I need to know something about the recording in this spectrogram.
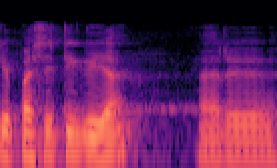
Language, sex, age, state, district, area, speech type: Bodo, male, 30-45, Assam, Kokrajhar, urban, spontaneous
